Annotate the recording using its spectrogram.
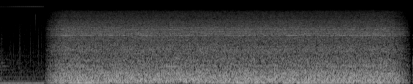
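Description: Steady, even machinery noise in an ore-processing plant hall, with a low hum beneath it. It starts about half a second in and cuts off at the end.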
